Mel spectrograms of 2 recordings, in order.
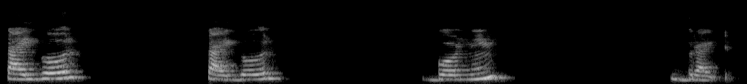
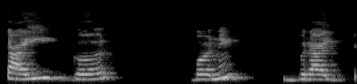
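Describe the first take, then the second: First: Slow, spaced recital of the line; measured poetry reading; poem recital. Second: "tiger" and "burning" each hit on the first syllable, slow; slow beat-by-beat stress on "burning bright". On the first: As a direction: read the verse aloud with long pauses. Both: Shown as a demonstration. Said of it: "the stress is on".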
